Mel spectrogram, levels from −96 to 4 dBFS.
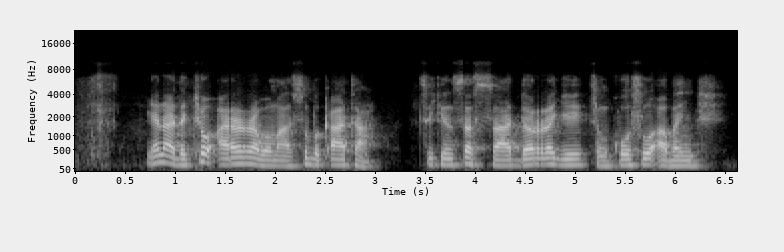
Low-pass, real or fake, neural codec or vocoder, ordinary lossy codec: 7.2 kHz; fake; codec, 16 kHz, 16 kbps, FunCodec, trained on Chinese and English, 50 frames a second; Opus, 32 kbps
